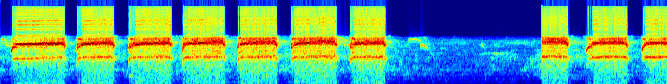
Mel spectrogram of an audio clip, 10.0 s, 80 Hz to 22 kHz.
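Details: Falcon chick in Włocławek, Poland, crying from hunger on an evening in May 2022 while its father brings food. Seven harsh, evenly repeated wails give way to a two-second lull, then the loud rasping cries resume three more times.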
